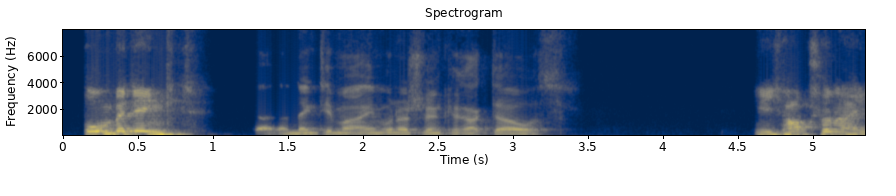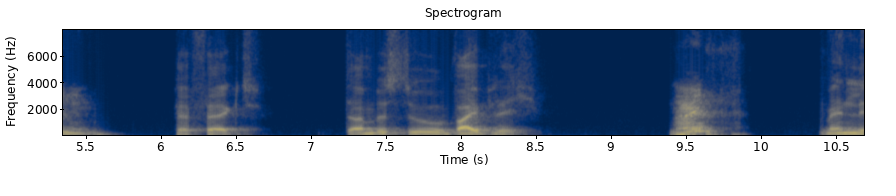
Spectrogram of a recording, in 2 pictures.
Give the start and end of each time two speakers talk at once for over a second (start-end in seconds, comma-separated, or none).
none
